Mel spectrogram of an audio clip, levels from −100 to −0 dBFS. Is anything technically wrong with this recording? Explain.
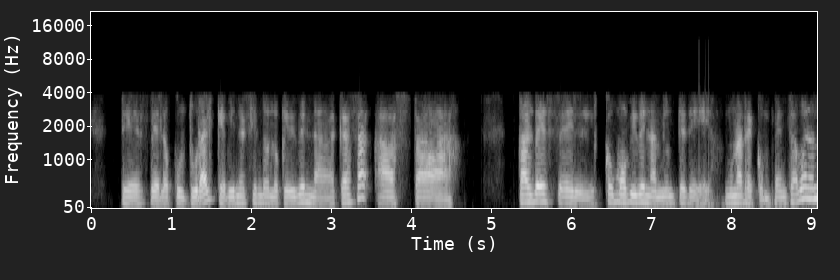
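Yes. Throughout, the speech passes through the G.729 codec at 8 kbit/s, rebuilt from a vocal tract model with no content above 4 kHz, so it sounds muffled, rough and plainly synthetic. From 7.6 to 7.72 s, chunks play out of order: a 40 ms piece lands late, apparently two places back, creating a brief jumbled stretch with hard joins.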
